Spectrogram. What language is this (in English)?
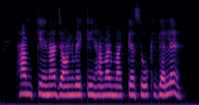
Maithili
